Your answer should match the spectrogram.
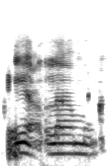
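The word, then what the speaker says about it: اعلموا: Nah, ini cara bacanya gimana? Kasroh. Iya, kasroh ya. I'lamu. I'lamu.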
